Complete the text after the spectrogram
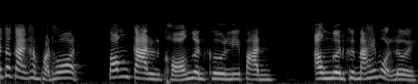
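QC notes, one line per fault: throughout Dolby Digital compression: heavily damaged, dull speech, nothing above 7 kHz, rough fluttering dither noise filling starved frequency lines, fitting a likely encode near 48 kbps.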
